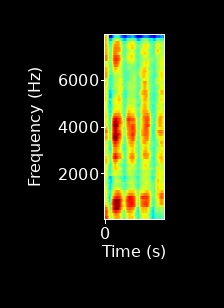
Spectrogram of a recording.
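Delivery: slow, staged evil laugh; mock vampire laugh. Streamer capping the spooky announcement, mock vampire laugh. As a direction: laugh like a hammy Dracula.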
